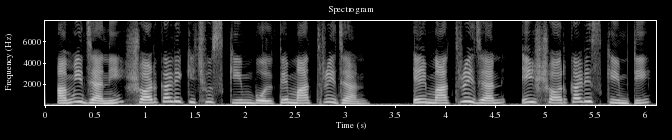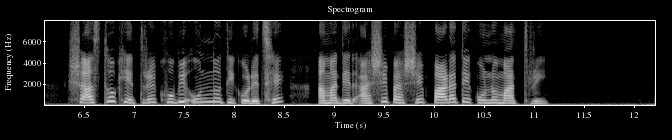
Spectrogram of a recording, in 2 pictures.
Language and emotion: Bengali, neutral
